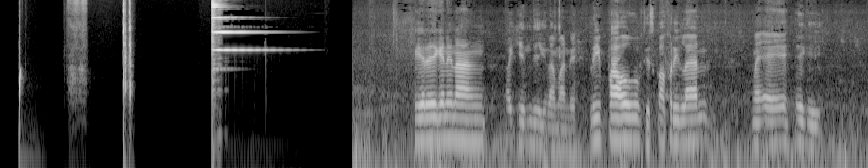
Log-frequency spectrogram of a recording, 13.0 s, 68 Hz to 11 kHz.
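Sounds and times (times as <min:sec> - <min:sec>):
loud bright ding: 0:03.2 - 0:04.6.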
